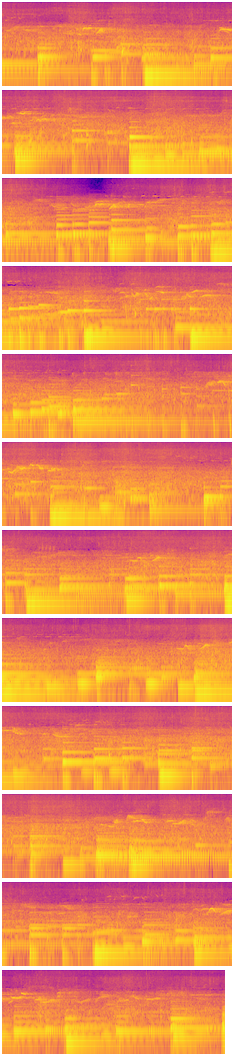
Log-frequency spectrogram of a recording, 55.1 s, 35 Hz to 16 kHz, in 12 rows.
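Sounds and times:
running water: 0.0s - 55.0s
slow soft piano music: 0.0s - 55.0s.

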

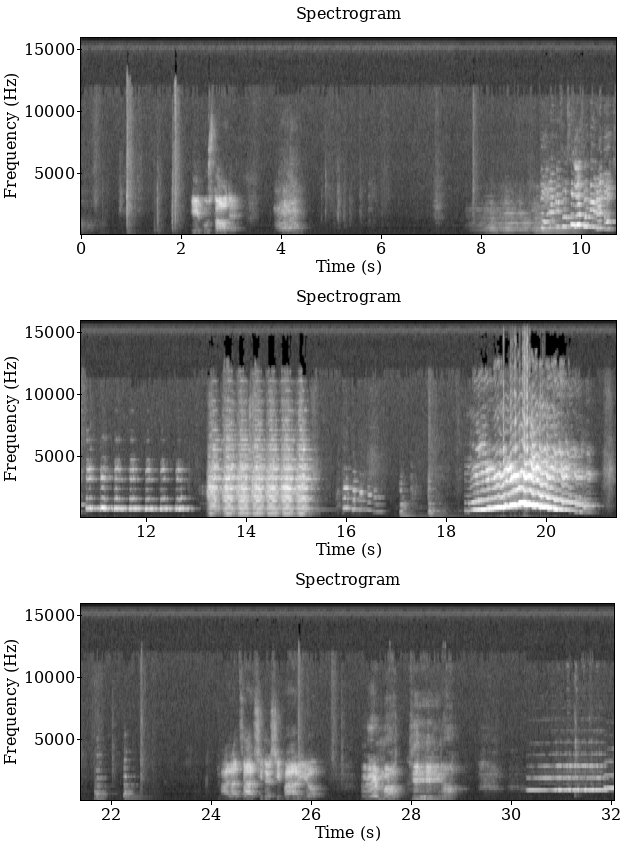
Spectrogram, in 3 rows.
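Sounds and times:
bowed strings chamber music: 7.6s - 10.4s, 13.2s - 18.4s, 21.7s - 22.9s.

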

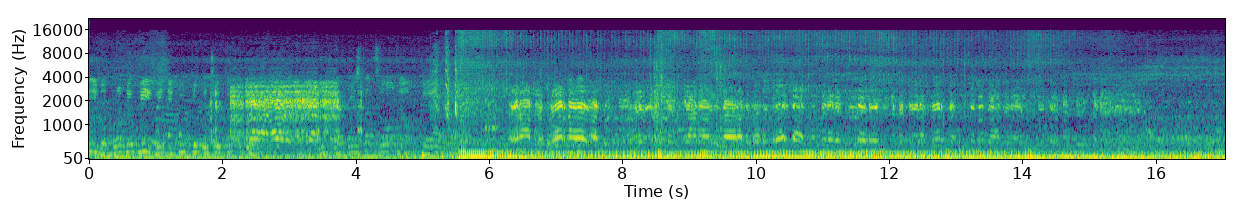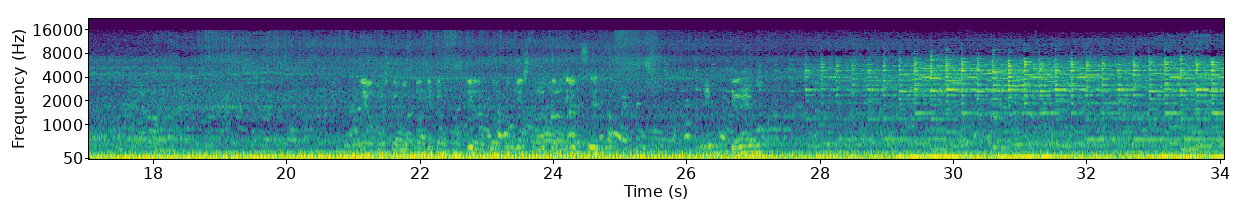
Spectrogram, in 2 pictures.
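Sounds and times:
people talking: 0.0s - 31.6s.

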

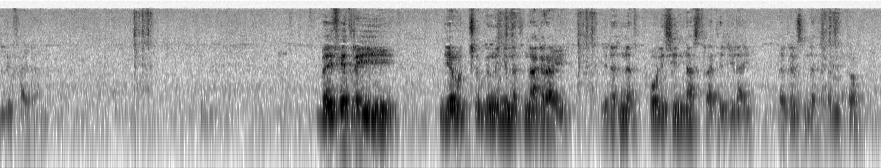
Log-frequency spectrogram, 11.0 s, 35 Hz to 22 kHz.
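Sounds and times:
man speaking into microphones: 0.0s - 0.7s, 4.0s - 10.9s.

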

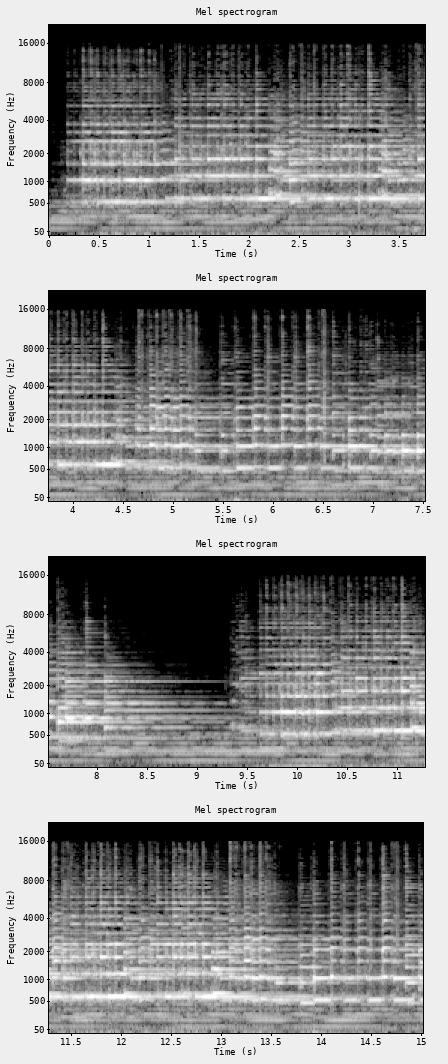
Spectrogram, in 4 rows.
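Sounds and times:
plucked zither melody: 0.0s - 15.0s.

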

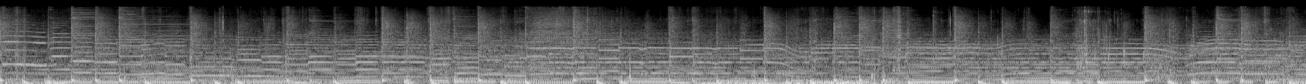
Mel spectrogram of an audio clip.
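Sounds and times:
background music with sustained notes: 0.0s - 13.0s.

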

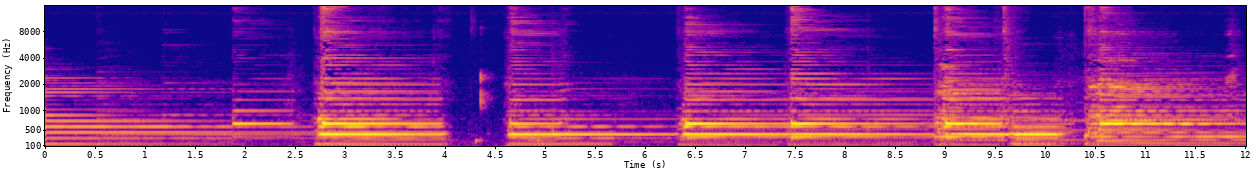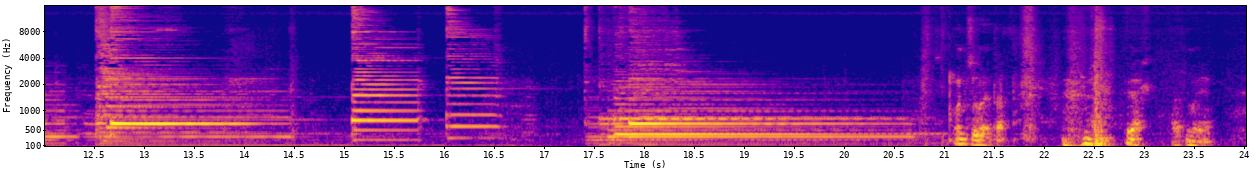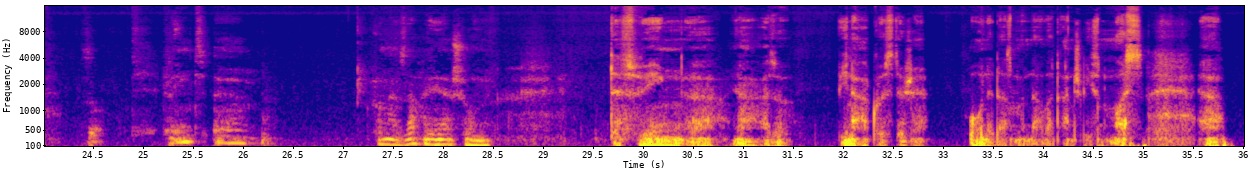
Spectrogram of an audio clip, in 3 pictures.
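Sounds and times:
unplugged electric guitar chords: 0.0s - 16.7s, 17.4s - 21.0s.

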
